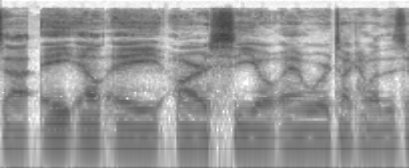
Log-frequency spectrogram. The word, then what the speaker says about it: Alarcon: It's Alarcon. We were talking about this earlier. Yeah. Alarcon. It's a little funky. Say it how it's supposed to be pronounced, though. Alarcon.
